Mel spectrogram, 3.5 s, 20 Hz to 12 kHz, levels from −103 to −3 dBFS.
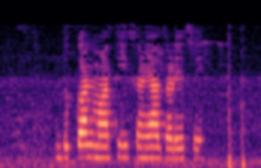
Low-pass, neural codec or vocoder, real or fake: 7.2 kHz; none; real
